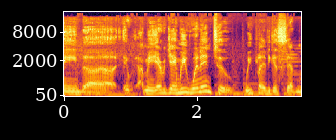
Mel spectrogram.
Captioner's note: stammers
